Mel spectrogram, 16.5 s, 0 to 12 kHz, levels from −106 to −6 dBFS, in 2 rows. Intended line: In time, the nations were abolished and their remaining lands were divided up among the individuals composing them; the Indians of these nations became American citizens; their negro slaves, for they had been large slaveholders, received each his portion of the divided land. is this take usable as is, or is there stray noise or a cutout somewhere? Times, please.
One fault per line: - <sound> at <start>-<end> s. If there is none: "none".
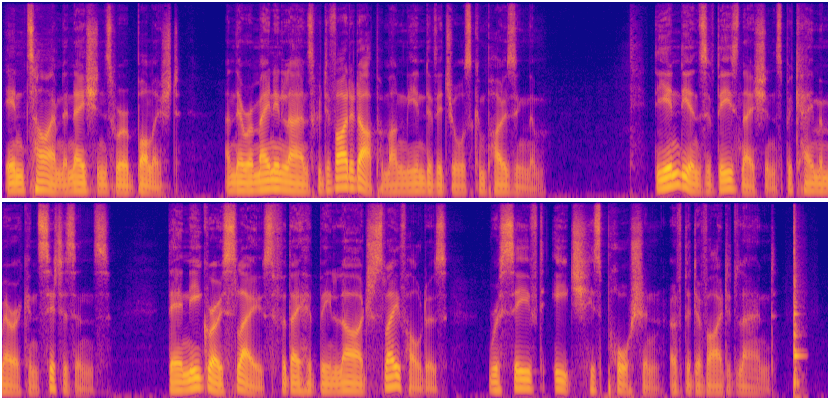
- tap at 16.2-16.3 s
